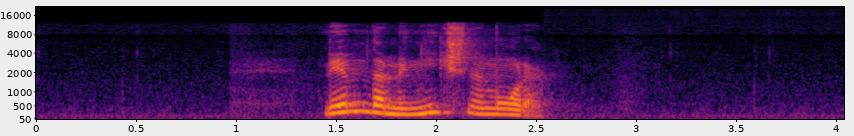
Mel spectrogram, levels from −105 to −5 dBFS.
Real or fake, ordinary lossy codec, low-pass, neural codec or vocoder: real; Opus, 24 kbps; 19.8 kHz; none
